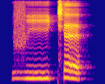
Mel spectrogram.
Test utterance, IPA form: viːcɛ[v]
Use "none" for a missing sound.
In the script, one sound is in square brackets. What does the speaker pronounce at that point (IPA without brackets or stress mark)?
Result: none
